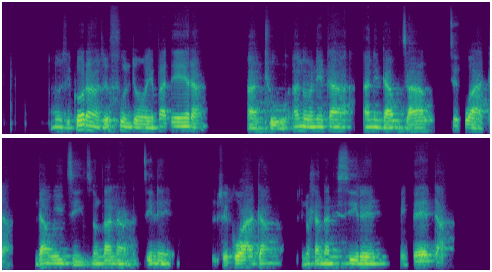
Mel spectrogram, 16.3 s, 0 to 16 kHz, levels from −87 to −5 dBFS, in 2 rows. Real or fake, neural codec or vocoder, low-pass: fake; autoencoder, 48 kHz, 32 numbers a frame, DAC-VAE, trained on Japanese speech; 14.4 kHz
